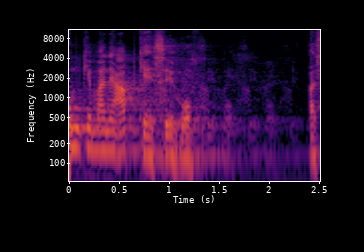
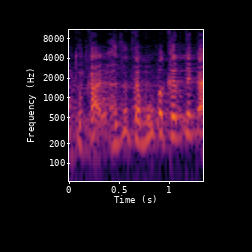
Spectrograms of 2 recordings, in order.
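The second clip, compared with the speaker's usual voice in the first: ordinary talk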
